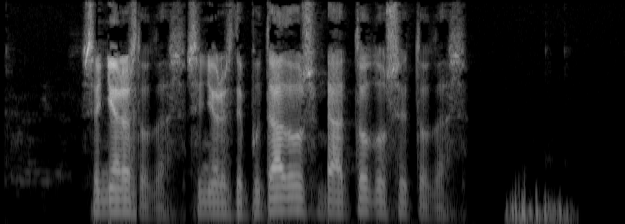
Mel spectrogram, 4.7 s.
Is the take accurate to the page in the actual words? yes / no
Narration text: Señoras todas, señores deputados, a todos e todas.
yes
